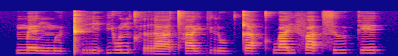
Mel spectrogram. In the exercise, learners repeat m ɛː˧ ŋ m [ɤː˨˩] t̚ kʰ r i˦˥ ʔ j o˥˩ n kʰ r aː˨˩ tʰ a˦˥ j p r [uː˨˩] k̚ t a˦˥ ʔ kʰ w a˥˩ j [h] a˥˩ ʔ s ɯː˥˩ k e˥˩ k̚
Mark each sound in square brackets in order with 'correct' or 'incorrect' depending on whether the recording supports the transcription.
incorrect, correct, incorrect

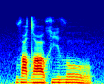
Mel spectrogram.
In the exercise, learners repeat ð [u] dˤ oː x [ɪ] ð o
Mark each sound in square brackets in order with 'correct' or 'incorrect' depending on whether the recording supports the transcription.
correct, incorrect

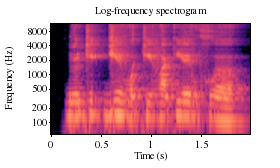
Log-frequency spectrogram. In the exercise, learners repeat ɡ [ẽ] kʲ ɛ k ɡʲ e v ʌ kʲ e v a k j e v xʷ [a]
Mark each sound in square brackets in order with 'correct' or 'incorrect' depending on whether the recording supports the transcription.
correct, incorrect

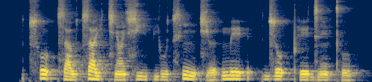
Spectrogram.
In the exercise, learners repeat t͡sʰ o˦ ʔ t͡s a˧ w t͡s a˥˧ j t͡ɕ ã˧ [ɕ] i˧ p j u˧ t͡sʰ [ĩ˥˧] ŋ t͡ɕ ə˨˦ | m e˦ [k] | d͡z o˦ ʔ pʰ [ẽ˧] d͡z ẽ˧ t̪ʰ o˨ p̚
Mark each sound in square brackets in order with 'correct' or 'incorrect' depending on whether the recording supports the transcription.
correct, correct, incorrect, incorrect

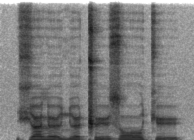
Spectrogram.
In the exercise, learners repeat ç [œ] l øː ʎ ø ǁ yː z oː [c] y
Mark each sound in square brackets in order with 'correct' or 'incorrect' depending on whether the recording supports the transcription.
correct, correct

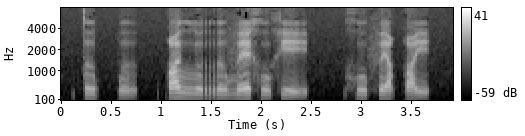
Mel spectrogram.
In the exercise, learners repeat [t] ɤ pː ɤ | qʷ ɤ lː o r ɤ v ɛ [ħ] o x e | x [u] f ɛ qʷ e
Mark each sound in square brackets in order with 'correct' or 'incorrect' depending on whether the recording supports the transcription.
correct, incorrect, incorrect

